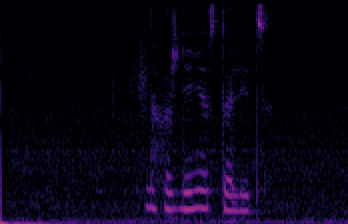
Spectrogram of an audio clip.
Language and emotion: Russian, neutral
